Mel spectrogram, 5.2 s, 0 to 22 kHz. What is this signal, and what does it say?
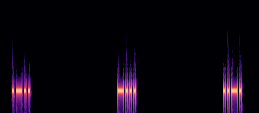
Morse code, heard as a keyed tone, about 30 wpm, spaced as for 5 wpm, 700 Hz. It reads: LBF
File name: course / 30:10wpm / 236 Lesson 38e - Letter q - Three Characters 30wpm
